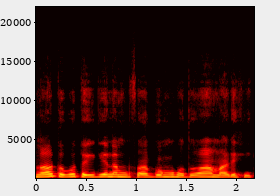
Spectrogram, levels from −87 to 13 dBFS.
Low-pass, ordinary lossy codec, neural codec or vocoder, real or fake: 19.8 kHz; none; autoencoder, 48 kHz, 32 numbers a frame, DAC-VAE, trained on Japanese speech; fake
